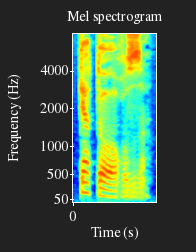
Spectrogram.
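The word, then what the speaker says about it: quatorze: So remember Q and U here. Well, basically you get to put this U vowel, because that's the rule in French, even if you don't pronounce it, okay? So you will get the sound K here.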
